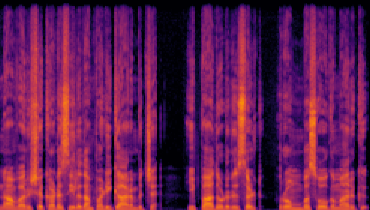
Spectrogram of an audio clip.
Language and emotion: Tamil, sad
